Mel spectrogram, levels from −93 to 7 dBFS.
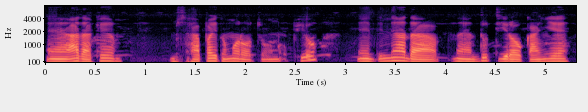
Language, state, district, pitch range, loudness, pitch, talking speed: Kokborok, Tripura, Dhalai, 115-145 Hz, -19 LUFS, 130 Hz, 145 wpm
